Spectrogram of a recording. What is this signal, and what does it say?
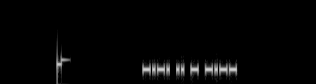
Morse code, heard as a keyed tone, about 49 wpm, 700 Hz. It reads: CITY
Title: Sets of 2 Words - New Word Drill - 50wpm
